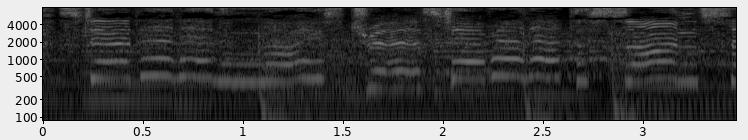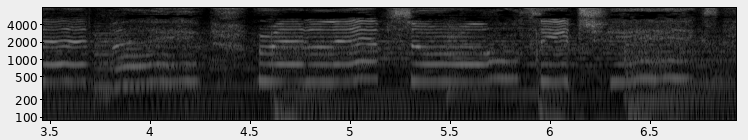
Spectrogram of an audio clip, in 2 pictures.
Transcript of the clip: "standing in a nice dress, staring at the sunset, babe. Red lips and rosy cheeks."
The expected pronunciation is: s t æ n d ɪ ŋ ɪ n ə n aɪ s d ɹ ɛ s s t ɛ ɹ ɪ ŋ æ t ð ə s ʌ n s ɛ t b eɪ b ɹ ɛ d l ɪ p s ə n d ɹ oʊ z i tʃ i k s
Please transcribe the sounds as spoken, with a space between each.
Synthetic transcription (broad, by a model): s t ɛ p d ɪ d ɪ n ə n aɪ s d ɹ ɛ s s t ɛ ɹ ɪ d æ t ð ə s ʌ n s ɛ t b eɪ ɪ ɹ ɛ d l ɪ p s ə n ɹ oʊ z i tʃ i k s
